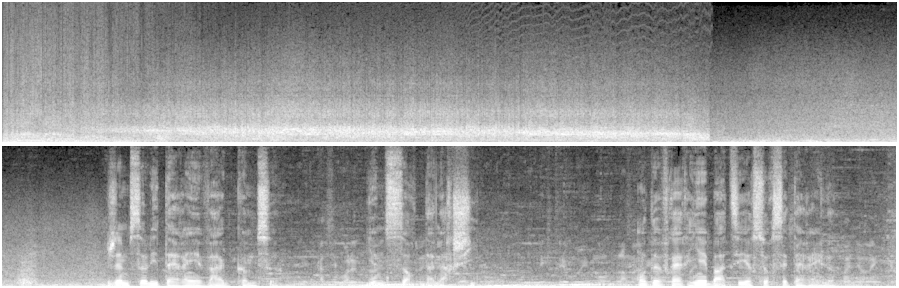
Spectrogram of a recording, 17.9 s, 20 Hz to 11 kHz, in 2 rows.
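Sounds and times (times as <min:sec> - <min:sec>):
traffic on a city street heading down toward the lower town: 0:00.0 - 0:17.8
speech: 0:10.0 - 0:11.9, 0:12.6 - 0:13.8, 0:15.3 - 0:17.8.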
